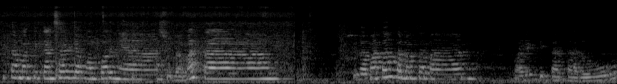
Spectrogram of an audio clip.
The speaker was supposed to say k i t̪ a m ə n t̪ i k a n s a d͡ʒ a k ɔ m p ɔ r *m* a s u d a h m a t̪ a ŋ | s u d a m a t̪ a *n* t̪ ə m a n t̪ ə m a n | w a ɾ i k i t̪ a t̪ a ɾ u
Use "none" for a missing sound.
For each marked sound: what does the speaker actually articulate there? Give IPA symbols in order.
ɲ, ŋ

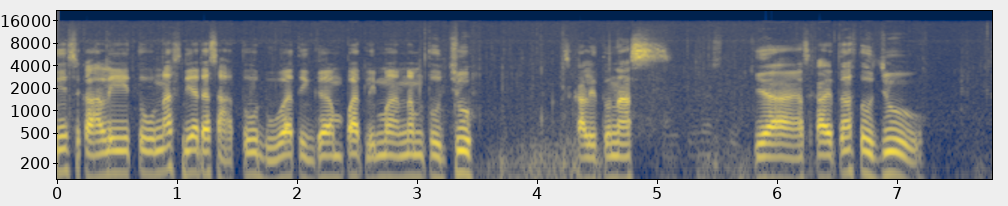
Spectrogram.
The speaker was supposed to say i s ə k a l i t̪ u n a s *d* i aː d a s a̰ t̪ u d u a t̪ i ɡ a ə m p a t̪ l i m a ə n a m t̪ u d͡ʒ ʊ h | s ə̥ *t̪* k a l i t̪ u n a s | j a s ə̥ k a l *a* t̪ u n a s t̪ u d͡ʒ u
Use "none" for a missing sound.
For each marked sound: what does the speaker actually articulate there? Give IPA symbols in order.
d, none, i

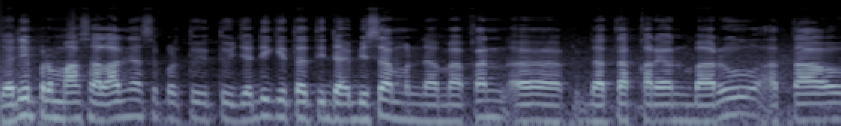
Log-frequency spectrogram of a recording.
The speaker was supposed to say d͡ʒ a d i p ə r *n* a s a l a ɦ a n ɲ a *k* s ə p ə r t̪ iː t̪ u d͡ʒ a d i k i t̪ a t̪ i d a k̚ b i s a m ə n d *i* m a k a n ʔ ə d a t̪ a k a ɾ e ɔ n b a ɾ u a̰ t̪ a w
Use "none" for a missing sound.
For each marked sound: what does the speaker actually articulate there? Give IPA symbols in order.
m, none, a

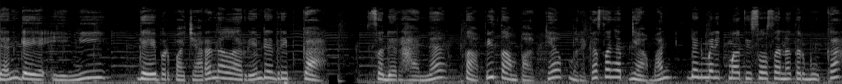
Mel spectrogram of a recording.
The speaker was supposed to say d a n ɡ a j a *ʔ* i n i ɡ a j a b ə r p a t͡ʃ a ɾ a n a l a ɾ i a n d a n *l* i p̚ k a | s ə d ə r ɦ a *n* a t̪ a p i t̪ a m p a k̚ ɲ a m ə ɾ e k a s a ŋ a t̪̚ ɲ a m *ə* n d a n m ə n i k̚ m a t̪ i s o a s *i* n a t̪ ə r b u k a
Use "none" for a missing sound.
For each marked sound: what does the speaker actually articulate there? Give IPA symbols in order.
ʔ, r, n, a, a

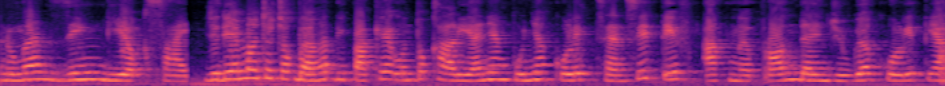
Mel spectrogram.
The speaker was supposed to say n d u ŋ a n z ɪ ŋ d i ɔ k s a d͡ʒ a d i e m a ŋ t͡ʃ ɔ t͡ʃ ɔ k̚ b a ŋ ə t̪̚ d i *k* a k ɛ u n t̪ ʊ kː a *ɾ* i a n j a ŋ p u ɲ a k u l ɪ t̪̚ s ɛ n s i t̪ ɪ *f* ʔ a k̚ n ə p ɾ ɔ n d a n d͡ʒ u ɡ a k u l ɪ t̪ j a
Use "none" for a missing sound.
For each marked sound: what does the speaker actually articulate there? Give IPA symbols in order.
p, l, f

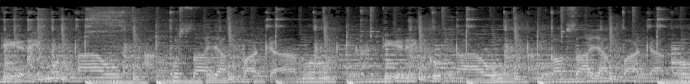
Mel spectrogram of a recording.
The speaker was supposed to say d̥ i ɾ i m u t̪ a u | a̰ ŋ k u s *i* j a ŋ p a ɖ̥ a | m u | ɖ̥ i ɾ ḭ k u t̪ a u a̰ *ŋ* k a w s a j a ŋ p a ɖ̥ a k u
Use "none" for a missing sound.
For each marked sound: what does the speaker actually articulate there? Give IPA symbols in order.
a, ŋ

